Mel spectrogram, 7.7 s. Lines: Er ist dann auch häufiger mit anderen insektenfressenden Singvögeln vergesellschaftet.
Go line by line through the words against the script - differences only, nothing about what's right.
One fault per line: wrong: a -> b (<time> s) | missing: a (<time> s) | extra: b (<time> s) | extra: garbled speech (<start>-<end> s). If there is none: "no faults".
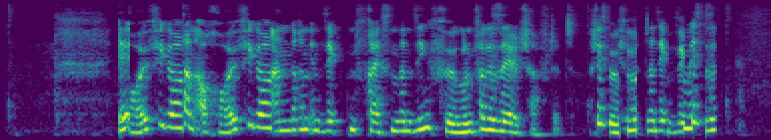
wrong: ist -> häufiger (1.3 s)
missing: mit (2.7 s)
extra: garbled speech (5.9-7.1 s)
